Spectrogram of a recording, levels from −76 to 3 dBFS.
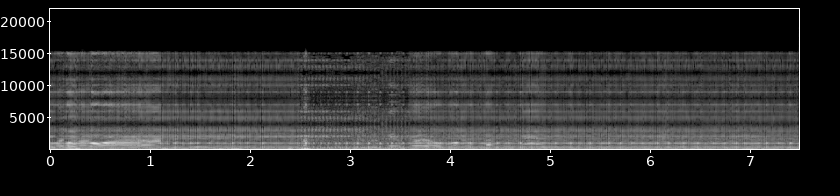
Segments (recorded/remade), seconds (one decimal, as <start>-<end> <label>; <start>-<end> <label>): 0.0-2.5 remade; 2.5-3.6 recorded; 3.6-7.5 remade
